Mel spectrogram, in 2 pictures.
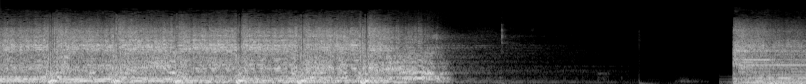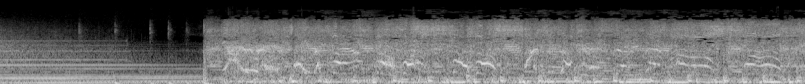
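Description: Noise-rock band recording: a loud, dense track stops at about four seconds, followed by a few seconds of near silence between songs. The next song opens at about seven seconds with held, ringing notes, and the full band crashes in loud and chaotic at about ten seconds.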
